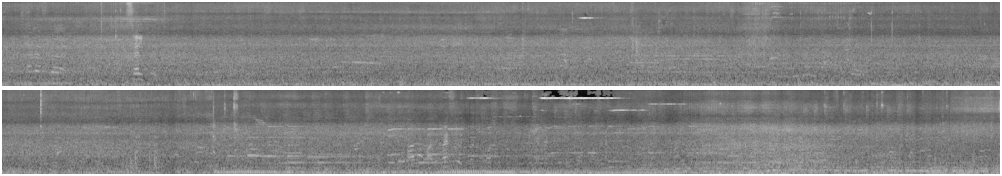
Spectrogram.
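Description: Outdoors, a busy city street hums with distant traffic and crowd noise.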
